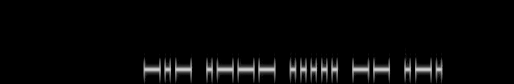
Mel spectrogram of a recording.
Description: Morse code, heard as a keyed tone, about 22 wpm, 700 Hz. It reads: KJ5MR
